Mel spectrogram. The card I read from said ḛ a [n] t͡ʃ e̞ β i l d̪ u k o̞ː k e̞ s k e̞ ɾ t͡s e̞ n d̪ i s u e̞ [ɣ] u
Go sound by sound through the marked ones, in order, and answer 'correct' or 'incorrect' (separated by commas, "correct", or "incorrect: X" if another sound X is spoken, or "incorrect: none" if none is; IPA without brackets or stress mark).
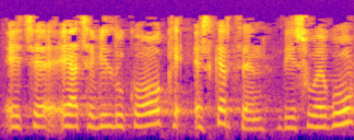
incorrect: none, correct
